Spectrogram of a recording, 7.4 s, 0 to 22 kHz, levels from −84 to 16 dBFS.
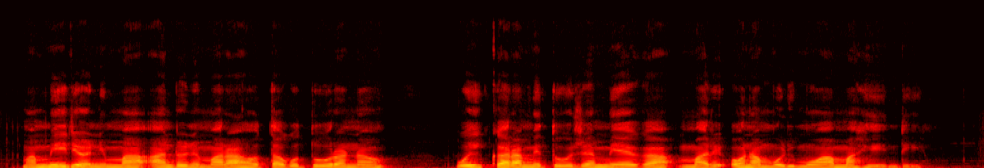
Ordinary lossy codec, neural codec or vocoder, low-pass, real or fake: none; none; 19.8 kHz; real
